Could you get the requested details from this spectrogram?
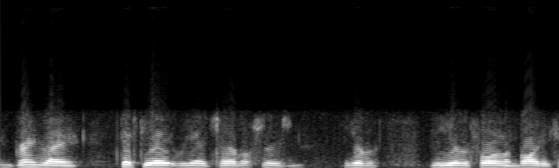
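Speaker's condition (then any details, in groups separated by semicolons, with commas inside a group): Parkinson's disease; diagnosed about two years ago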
